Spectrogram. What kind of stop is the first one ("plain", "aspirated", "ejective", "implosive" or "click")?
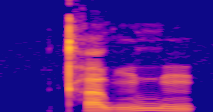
aspirated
